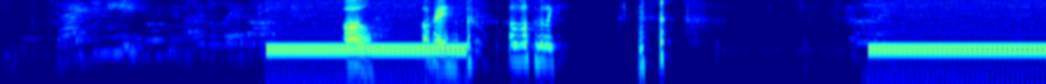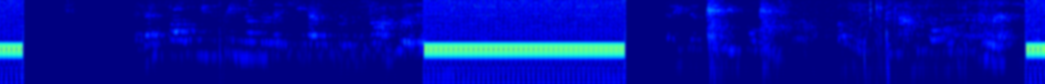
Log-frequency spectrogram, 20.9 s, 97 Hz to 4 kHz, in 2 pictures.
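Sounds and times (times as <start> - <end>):
phone ringback tone purring: 2.7 - 4.7, 8.7 - 10.7, 14.7 - 16.8, 20.7 - 20.9
speech: 3.4 - 5.7, 6.4 - 6.8.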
